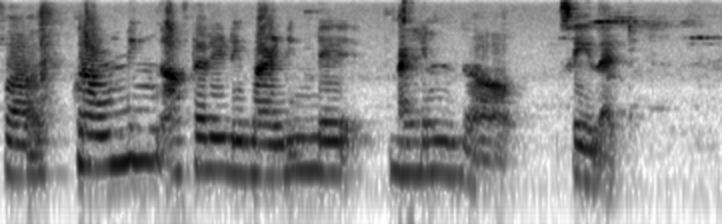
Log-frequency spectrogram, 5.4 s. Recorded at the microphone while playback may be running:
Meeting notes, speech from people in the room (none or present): present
